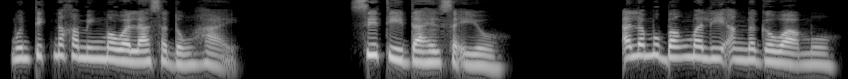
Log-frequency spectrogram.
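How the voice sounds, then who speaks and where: A woman's voice: mid-range voice, animated, moderate pace, a little mellow, no room sound, studio quality, natural voice. A woman reading the audiobook part of a stern, angry sect leader, a man scolding his subordinate formally. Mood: angry reproach. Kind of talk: audiobook dialogue.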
